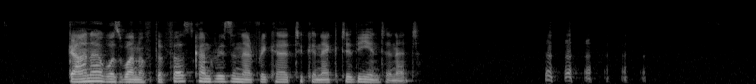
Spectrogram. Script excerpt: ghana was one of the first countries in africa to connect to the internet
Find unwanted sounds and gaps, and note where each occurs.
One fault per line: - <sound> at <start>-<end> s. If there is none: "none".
- laugh at 5.4-6.5 s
